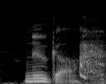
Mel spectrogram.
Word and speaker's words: nougat: Nougat. No. How do you say it? Nugget.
